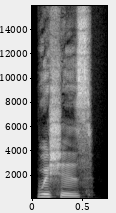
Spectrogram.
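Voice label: "wishes", US English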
